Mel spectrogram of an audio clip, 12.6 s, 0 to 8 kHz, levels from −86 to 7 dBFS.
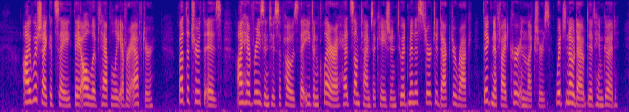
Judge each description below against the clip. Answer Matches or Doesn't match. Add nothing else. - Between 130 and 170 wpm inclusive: Doesn't match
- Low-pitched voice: Doesn't match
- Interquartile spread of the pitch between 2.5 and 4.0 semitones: Doesn't match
